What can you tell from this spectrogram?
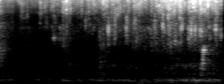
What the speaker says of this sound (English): I'm just going to run the water over it like this.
